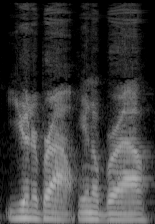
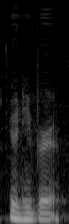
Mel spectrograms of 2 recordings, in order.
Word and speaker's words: Unibrew: Or more commonly known to us Americans as Unibrow. That's how we pronounce it. That's how we're going to say it. But so we're grammarly correct or pronunciationally correct. Unibrew. Yes, Unibrew.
